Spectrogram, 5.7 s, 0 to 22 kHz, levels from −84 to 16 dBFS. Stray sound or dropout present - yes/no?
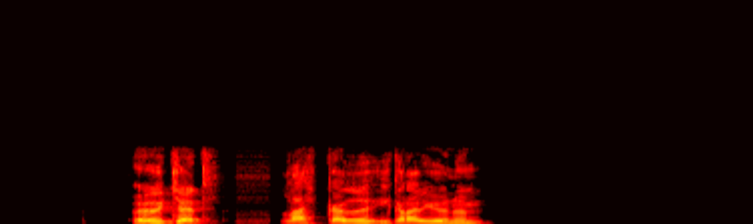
no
